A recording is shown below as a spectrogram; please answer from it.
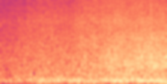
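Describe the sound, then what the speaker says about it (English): Loud waterfall in the video game Outer Wilds, heard as a steady, dense roar of rushing water that holds constant throughout, with no talking. "The waterfall is quite loud."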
